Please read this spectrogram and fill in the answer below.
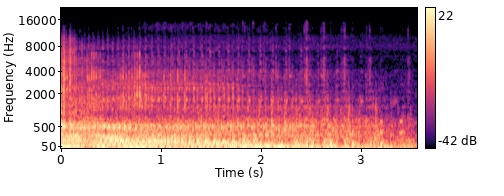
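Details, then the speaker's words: Troy-Bilt TB200 self-propelled mower with a 150cc Briggs & Stratton engine fires briefly after sitting, then falters and cuts off; a new spark plug made no difference, and a fuel problem is suspected, with the carburetor next to be cleaned. "seems like it if it sits for a while it'll start then cut right off let's try it one more time here still not doing anything"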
